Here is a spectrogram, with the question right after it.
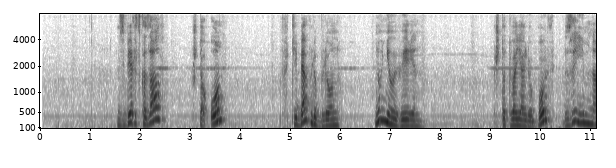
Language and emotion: Russian, neutral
